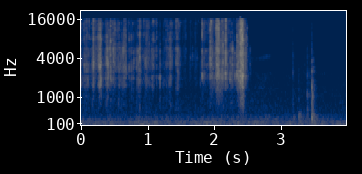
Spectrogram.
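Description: A plastic mesh net bag full of dry scallop seashells lying on carpet is pressed, squeezed and rubbed through the netting by fingertips. Bright, dry crinkling and crunching scrapes build in bursts, peaking sharply just before the halfway point. After that, the sound drops to a few faint clicks and a soft tap.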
